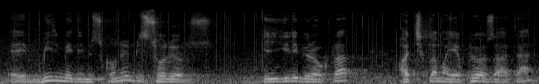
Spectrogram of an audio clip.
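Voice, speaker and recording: Noticeable background noise runs under the recording. A man talks in a medium pitch with ordinary pitch variation. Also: moderate pace. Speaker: political commentator. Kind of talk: panel discussion. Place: studio. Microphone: lapel.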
